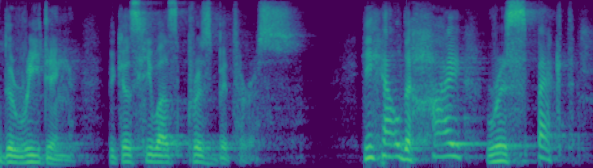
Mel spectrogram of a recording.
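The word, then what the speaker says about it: πρεσβύτερος: It's the word, and I'm going to pronounce it in Greek because you'll recognize the significance of that word. It's the word presbyteros.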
